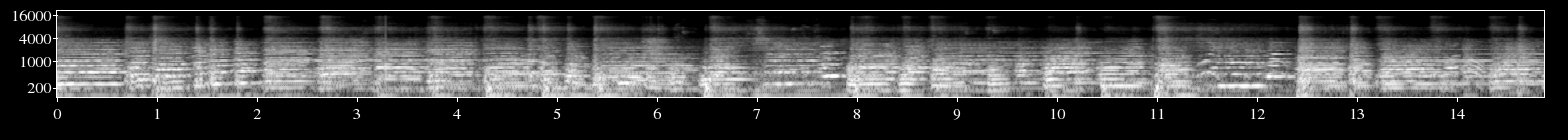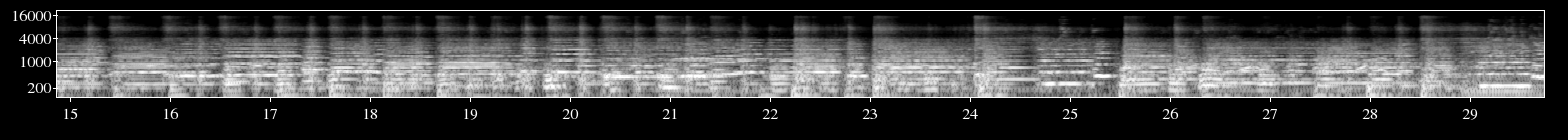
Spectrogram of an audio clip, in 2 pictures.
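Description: A brass band plays a tune loudly on trombones, trumpets and baritone horns, with a bass drum and snare drum keeping a steady beat.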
